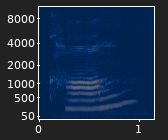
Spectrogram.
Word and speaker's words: calm: have cemetery again mmm calm and palm so the L is silent I am calm I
